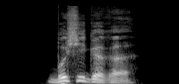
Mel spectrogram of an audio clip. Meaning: inflection of buschig: 1. strong/mixed nominative/accusative feminine singular comparative degree 2. strong nominative/accusative plural comparative degree
- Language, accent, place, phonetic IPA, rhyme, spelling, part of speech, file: German, Germany, Berlin, [ˈbʊʃɪɡəʁə], -ʊʃɪɡəʁə, buschigere, adjective, De-buschigere.ogg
